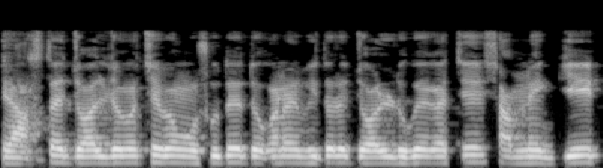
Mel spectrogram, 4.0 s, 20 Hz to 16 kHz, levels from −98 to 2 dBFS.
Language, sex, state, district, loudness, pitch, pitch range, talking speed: Bengali, male, West Bengal, Dakshin Dinajpur, -16 LUFS, 145 Hz, 140-150 Hz, 195 wpm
